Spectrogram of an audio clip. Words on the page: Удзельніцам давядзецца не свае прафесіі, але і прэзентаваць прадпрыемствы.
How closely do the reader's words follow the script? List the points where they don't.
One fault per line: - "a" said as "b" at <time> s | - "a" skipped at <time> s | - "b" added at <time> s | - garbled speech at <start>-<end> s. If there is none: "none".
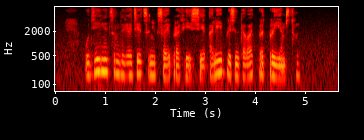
none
